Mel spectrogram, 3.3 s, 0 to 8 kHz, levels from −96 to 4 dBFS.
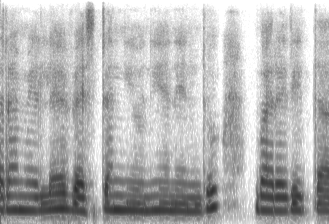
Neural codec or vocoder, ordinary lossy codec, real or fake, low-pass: none; Opus, 16 kbps; real; 7.2 kHz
